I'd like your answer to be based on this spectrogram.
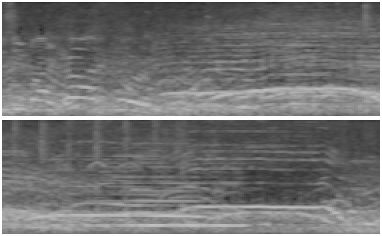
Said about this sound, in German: Angekommen an der Station Paulista stimmen Bolsonaro-AnhängerInnen in einen gemeinsamen Jubel ein. Einige sind mit Tröten ausgestattet.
